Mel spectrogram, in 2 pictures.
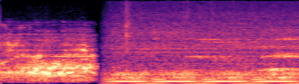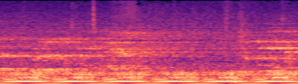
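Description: A low electronic drone pulses steadily through loudspeakers in a room.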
